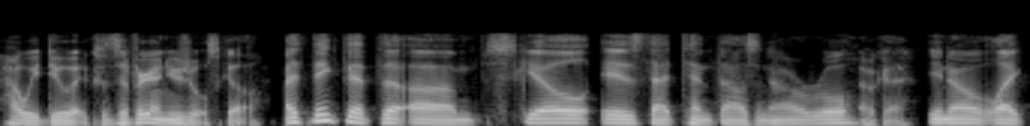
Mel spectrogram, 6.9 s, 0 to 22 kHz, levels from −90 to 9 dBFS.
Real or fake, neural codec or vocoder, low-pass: real; none; 7.2 kHz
